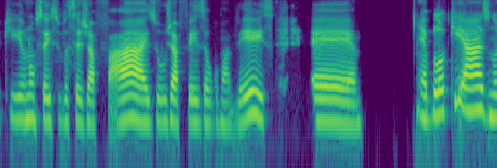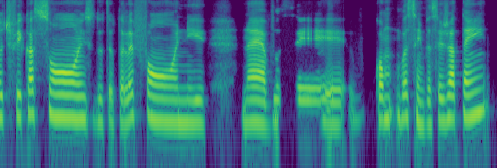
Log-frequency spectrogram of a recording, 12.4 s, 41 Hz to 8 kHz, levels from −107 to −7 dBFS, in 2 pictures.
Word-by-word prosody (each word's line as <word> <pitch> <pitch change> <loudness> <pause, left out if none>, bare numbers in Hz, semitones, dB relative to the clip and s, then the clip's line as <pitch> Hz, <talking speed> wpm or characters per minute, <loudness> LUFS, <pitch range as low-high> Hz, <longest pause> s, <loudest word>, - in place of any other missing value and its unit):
que 190 -1 -11
eu 190 - -4
não 195 -1 -3
sei 180 0 0
se 180 0 -10
você 175 0 -4
já 165 -1 0
faz 175 +1 +5
ou 175 0 -8
já 175 -2 +2
fez 170 0 -6
alguma 165 -1 -9
vez, 200 +3 0 0.5
eh, 175 -3 +2 0.8
é 200 -2 +1
bloquear 250 - +5
as 230 -4 -1
notificações 205 -1 +1
do 180 -1 -12
teu - - -11
telefone, 175 -2 -3 0.4
né, 175 -1 +1
você 170 -1 -7 0.4
como 190 +2 -2
assim, 195 -4 -4
você 165 +3 -5
já 195 +1 +2
tem 210 +5 -2
180 Hz, 135 wpm, -25 LUFS, 170-200 Hz, 0.8 s, faz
